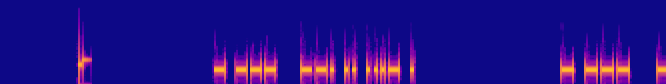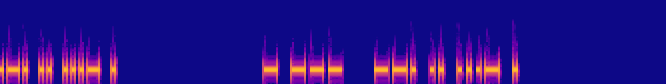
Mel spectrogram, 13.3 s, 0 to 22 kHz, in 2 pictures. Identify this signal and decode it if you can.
Morse code, heard as a keyed tone, about 31 wpm, 700 Hz. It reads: TO GIVE TO GIVE TO GIVE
